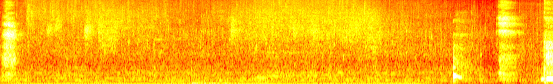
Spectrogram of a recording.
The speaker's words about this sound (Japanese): オッケー、泡は全部シャワーで流して、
